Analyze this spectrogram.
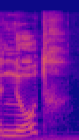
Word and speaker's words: nôtre: Ours, le nôtre. Here, as you can see, there is a circumflex accent here, so the letter O is not exactly the same in French.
